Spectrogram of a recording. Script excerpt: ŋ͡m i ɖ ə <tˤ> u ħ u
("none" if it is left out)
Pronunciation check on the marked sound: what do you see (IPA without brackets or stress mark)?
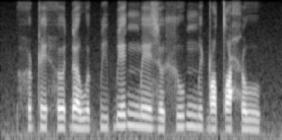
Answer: tˤ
